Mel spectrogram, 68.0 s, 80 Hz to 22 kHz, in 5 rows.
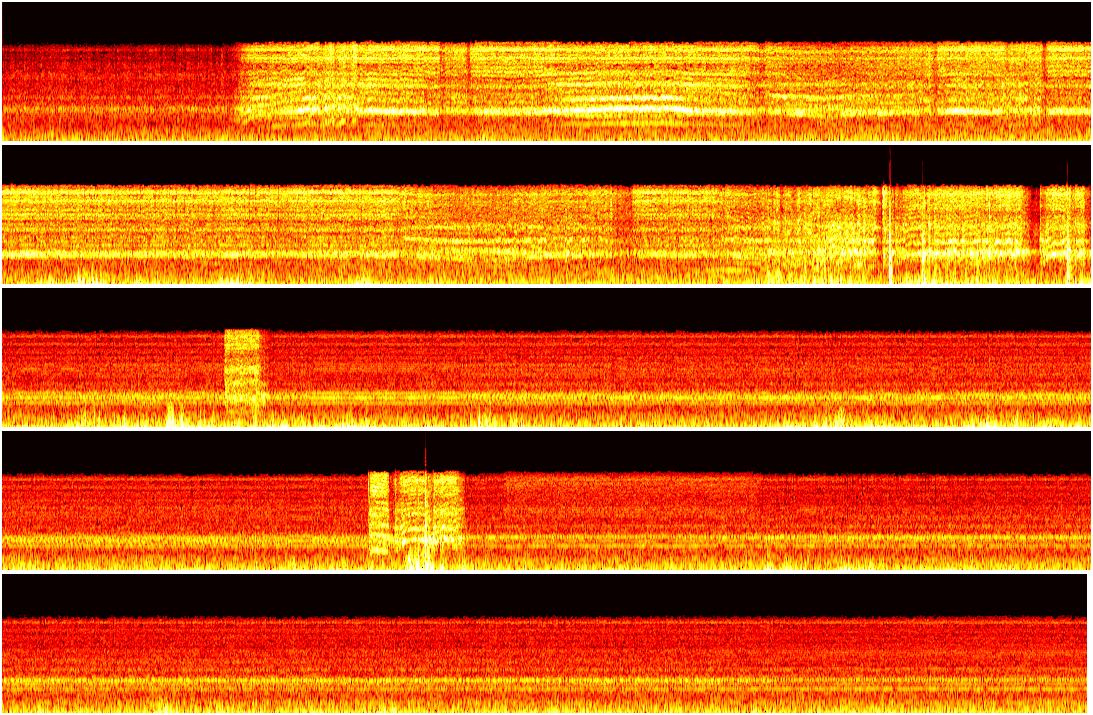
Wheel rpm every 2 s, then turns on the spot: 0, 30, 110, 110, 120, 110, 120, 120, 110, 110, 120, 110, 110, 80, 0, 20, 0, 0, 0, 0, 0, 0, 10, 50, 0, 0, 0, 0, 0, 0, 0, 0, 0, 0.
none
